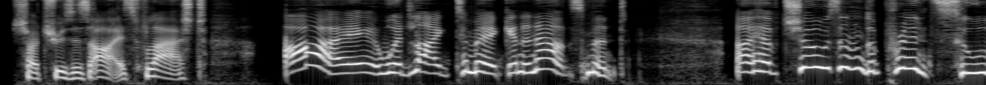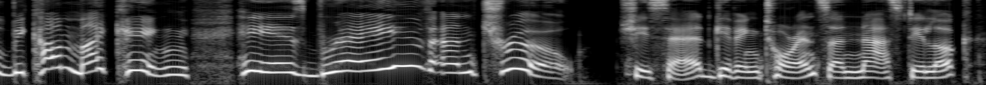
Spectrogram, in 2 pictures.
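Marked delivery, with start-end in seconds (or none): 1.9-10.4 high, haughty princess declaration; high, put-on regal voice; princess announcement. A narrator's reading. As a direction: proclaim it grandly, pitched well up. Angry princess makes grand announcement.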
